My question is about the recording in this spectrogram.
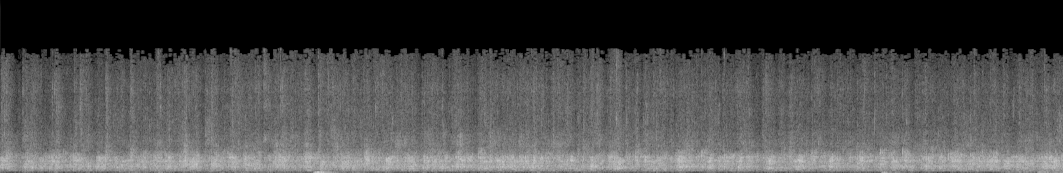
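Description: Large audience clapping steadily in a standing ovation, many hands at once making a dense, even crackle.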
